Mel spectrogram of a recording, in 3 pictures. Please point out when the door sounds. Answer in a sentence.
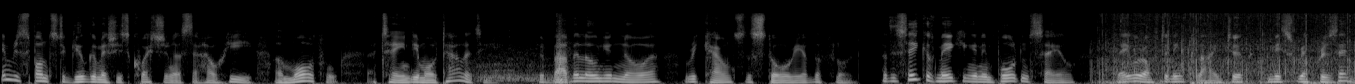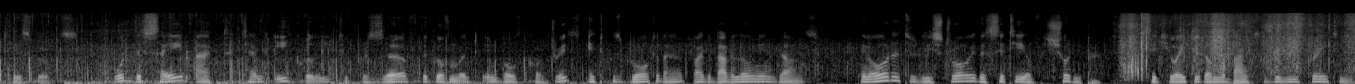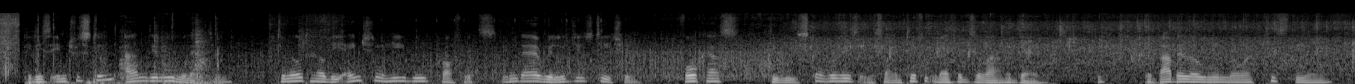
You can hear the door from 4.6 to 5.8 s and from 28.2 to 29.3 s.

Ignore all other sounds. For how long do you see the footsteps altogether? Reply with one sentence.
You can hear the footsteps for 6 seconds altogether.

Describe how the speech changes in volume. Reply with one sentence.
The volume of the speech stays about the same.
